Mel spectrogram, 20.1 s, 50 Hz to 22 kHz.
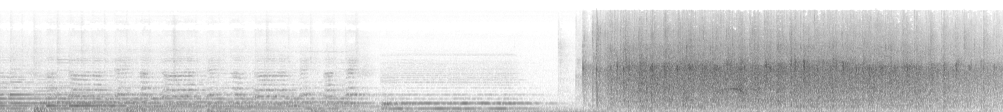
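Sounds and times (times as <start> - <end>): choir holding a chord: 0.0 - 10.7
audience applause: 11.6 - 20.0.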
